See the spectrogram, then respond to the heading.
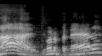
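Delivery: put-on American accent. Describing talking in one lately on the way to work: put-on american accent. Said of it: "talking an American accent".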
